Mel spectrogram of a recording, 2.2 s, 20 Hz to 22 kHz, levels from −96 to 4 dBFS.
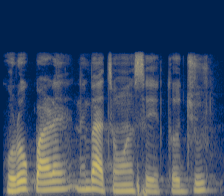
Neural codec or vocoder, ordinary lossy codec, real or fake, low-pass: none; none; real; 7.2 kHz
